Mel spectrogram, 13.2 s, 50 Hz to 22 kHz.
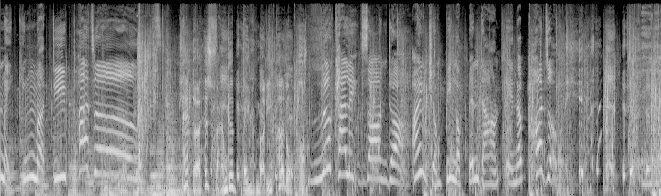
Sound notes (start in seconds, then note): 4.8 snorts; 12.0 giggling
